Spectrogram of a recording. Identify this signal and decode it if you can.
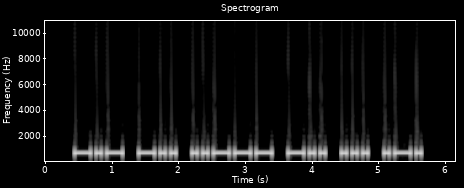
Morse code, heard as a keyed tone, about 15 wpm, 700 Hz. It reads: KD2DSR
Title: USA Call Signs - 6x Character Spacing - 15wpm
